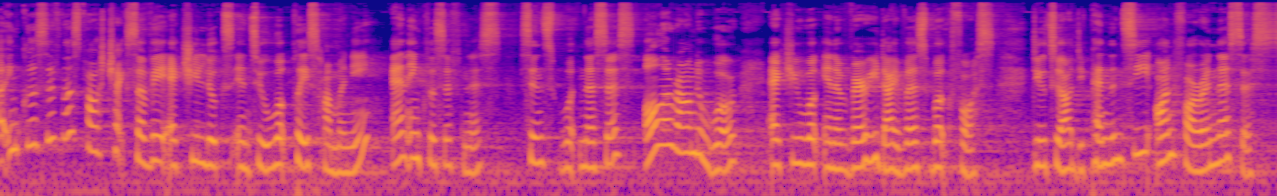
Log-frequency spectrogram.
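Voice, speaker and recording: At a moderate pace, a woman speaks in a high pitch with lively intonation. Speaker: nurse researcher. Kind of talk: conference presentation.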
